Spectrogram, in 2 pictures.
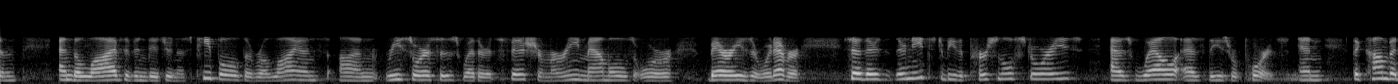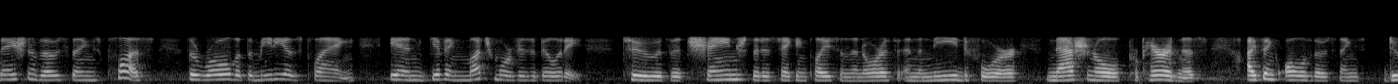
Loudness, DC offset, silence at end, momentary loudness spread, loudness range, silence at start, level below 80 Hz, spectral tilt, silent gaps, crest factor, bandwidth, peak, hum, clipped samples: -26 LUFS; under 0.1%; 0 s; 11 LU; 4 LU; 0 s; -68 dBFS; -7 dB/octave; none; 22 dB; 3.9 kHz; -4 dBFS; none; under 0.1%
